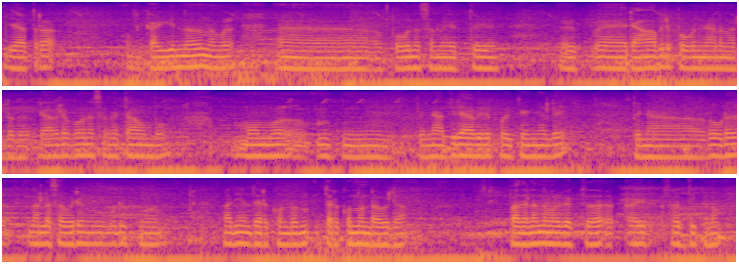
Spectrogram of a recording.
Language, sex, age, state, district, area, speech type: Malayalam, male, 45-60, Kerala, Kasaragod, rural, spontaneous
